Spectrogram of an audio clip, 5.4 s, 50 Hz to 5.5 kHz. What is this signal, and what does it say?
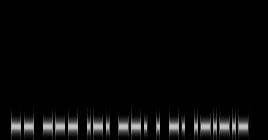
Morse code, heard as a keyed tone, about 19 wpm, 600 Hz. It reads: MORGEN.
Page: Ferie 19 wpm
